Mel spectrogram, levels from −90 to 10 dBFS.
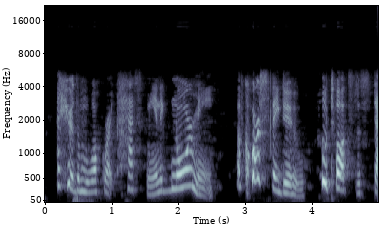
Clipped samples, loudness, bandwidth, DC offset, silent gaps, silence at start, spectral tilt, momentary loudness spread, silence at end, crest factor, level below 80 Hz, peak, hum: under 0.1%; -21 LUFS; 5.8 kHz; under 0.1%; none; 0.2 s; -7.5 dB/octave; 16 LU; 0 s; 20 dB; -62 dBFS; -2 dBFS; none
